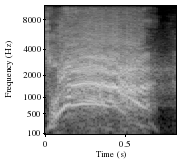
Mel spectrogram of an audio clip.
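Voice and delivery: sudden high yelp of fright; startled scream. Retold or imitated. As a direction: yelp loud and high, caught off guard. Dad startled by tarantula.

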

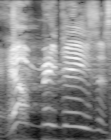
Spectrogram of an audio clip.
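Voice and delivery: loud, high cry for help; panicked cry. Retold or imitated. Sinking Peter crying out to Jesus in mock panic. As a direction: yell it like you're going under. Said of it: "And he's like".

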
